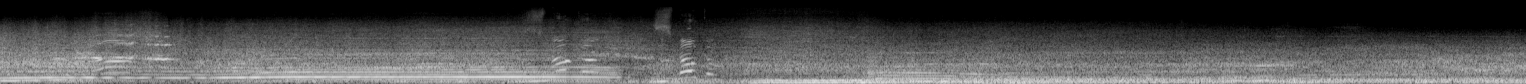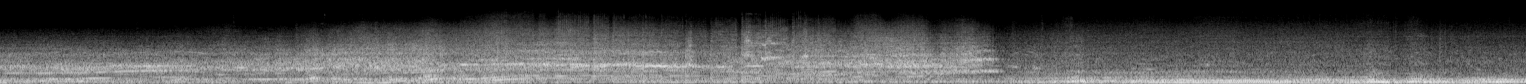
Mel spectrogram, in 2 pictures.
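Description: Drift cars' engines revving hard and tyres squealing as the cars slide around the course, with one engine held at a steady high note for a few seconds early on.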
